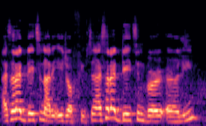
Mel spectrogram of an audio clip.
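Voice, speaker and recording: On poor audio with a little hiss or hum, a woman in her thirties speaks quickly at medium pitch with lively intonation. A relationship therapist with a Nigerian accent, she chats to camera for her followers about her life, laughing a lot and dropping into pidgin.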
